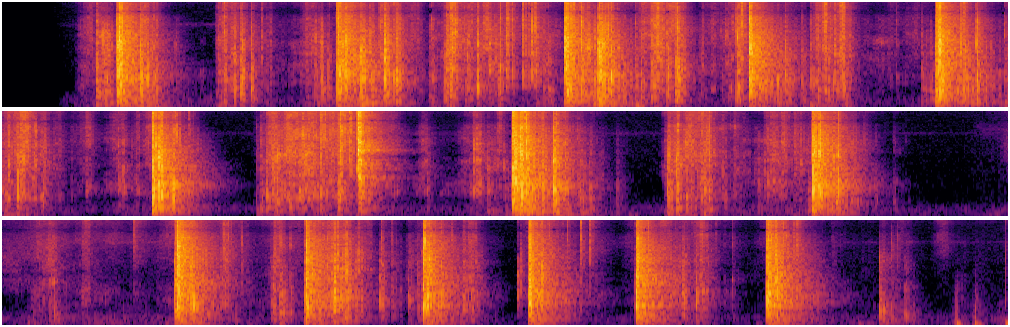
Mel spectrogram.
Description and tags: Me trying to make cardboard boxes sound like some one breaking through a door like Jack Nicholson in The Shining.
